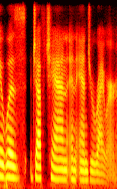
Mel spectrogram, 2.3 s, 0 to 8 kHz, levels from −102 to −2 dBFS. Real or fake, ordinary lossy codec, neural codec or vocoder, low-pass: fake; Opus, 64 kbps; codec, 24 kHz, 0.9 kbps, WavTokenizer, large speech release; 7.2 kHz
